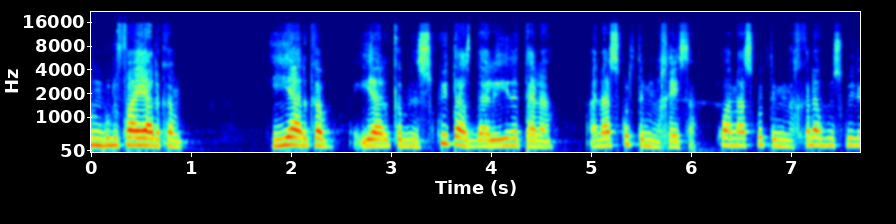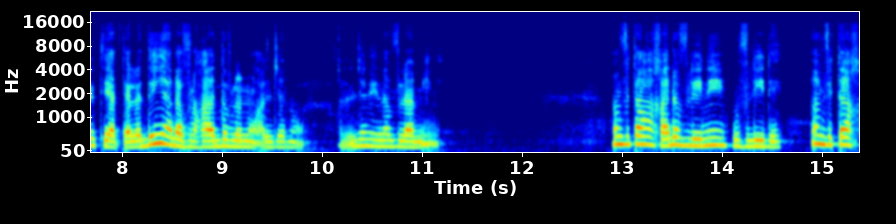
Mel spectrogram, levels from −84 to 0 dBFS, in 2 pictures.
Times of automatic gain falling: none

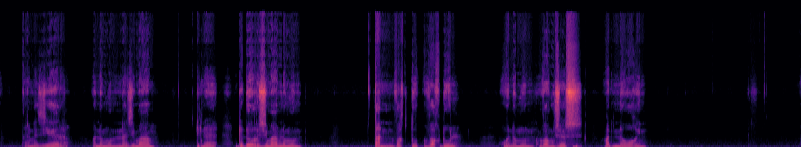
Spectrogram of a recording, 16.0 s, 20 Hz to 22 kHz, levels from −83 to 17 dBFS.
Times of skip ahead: none

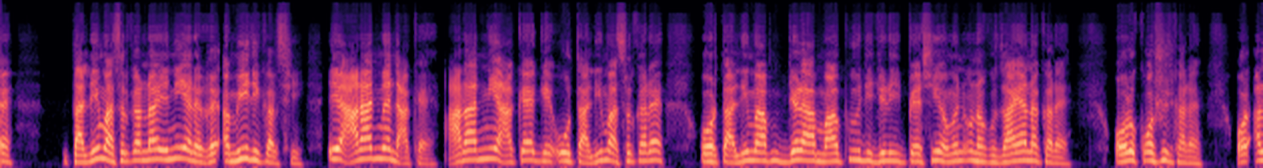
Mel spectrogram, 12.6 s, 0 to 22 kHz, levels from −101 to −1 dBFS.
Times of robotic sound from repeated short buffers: none

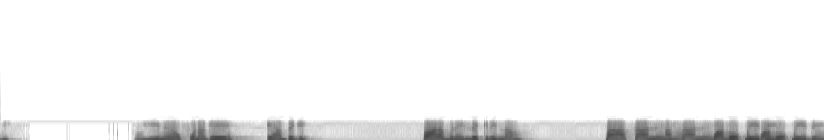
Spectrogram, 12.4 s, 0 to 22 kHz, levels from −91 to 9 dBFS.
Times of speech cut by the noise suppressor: none

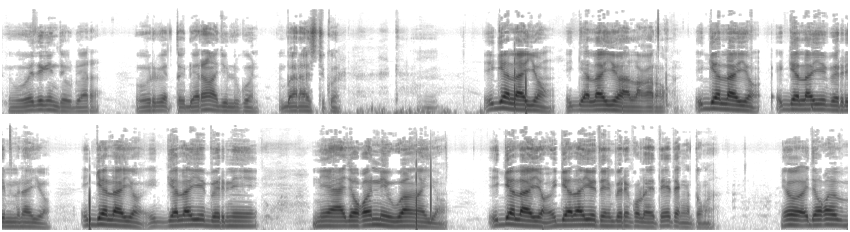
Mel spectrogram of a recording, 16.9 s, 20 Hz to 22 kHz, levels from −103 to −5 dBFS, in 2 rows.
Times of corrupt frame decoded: 8.10

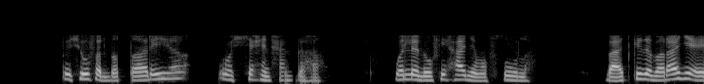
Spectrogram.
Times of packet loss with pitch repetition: 2.77-3.32

